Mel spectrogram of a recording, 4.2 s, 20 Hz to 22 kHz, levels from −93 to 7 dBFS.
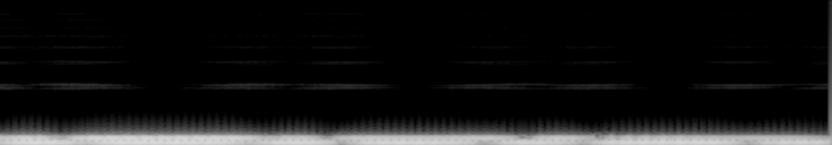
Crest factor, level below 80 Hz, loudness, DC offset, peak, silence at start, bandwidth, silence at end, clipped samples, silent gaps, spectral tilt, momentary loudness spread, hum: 10 dB; -16 dBFS; -15 LUFS; under 0.1%; -4 dBFS; 0 s; 0.3 kHz; 0 s; under 0.1%; none; -14.5 dB/octave; 6 LU; none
